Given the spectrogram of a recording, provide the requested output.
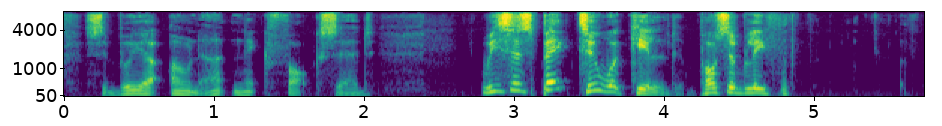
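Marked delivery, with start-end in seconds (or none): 2.8-5.7 put-on South African accent, higher pitched. Reading out a quote from a news story: South African accent. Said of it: "consistent South African accent".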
